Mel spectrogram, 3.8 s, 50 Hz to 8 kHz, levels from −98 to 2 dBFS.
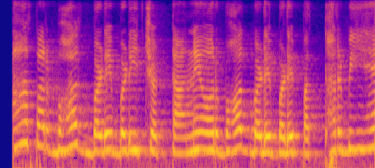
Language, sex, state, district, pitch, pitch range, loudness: Hindi, female, Uttar Pradesh, Lalitpur, 275 Hz, 255-290 Hz, -14 LUFS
